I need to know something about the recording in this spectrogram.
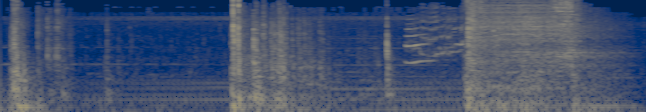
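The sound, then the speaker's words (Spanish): A closet door is handled and shut: a few knocks and rattles, a sharp loud bang midway, a brief creaking squeal, then a sustained rushing, clattering noise to the end. No one speaks. “Cierras la puerta del armario.”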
